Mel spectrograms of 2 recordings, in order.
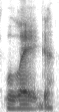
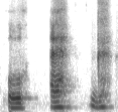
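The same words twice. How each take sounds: First: The vowel has a Minnesota accent. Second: The vowel has a standard pronunciation. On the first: The speaker calls it wrong. "that Minnesota accent comes in... We'll say it like leg" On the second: The speaker calls it right. "when really it should be leg"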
